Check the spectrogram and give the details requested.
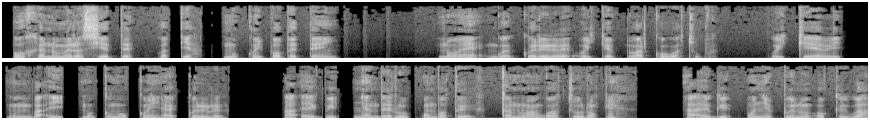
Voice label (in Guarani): guarani mbya; good news and words of life; bible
